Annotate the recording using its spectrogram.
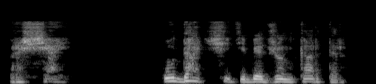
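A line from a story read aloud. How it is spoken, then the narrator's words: Woman whispering. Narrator (Russian): прошептала она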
